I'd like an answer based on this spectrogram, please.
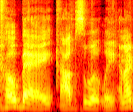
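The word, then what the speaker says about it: Hobé: Some people will say Hob. They say, "Oh, I think it's Hob." Or they'll say Hobbes. I'll go, "No, it's Hob. I forgive you. It's Hobay.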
